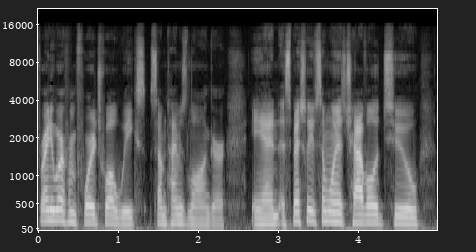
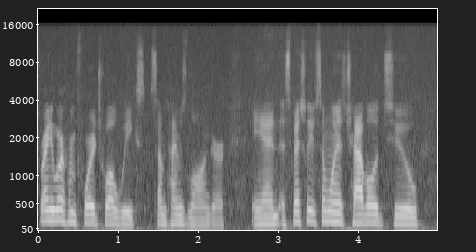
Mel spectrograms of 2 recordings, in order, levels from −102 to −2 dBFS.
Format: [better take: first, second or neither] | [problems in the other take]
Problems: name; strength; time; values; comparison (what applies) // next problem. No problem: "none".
first | hiss; faint; throughout; 20 dB below the speech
